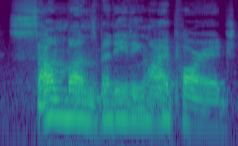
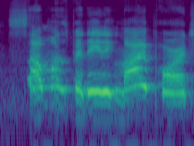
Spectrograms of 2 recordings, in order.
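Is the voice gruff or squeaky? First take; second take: gruff; squeaky. First: The voice is deep, gruff and rough. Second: The voice is high, small and squeaky. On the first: "in his gruff, rough voice" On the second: "squeaked the teeny little weeny bear in his teeny weeny voice"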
